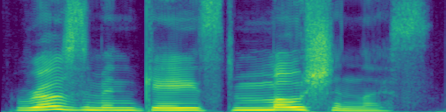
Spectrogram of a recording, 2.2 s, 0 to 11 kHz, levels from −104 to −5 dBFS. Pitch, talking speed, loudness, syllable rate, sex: 225 Hz, 80 wpm, -15 LUFS, 3.4 syllables/s, female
